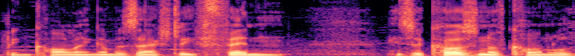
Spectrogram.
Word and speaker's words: Fion: So, it's Finn even though it's spelled F I O N. I always thought that was Fun, but it's Finn.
